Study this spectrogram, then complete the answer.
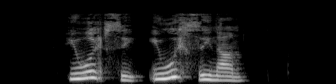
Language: Abkhazian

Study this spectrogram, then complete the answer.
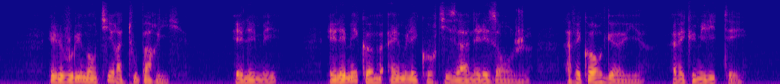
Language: French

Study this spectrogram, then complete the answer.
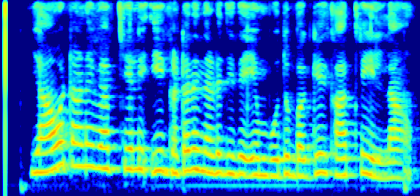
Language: Kannada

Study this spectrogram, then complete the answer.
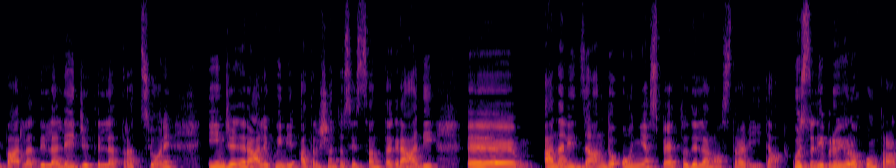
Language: Italian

